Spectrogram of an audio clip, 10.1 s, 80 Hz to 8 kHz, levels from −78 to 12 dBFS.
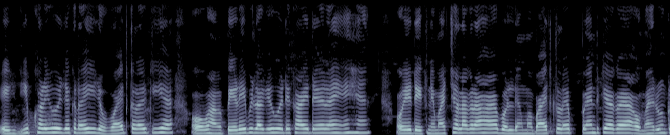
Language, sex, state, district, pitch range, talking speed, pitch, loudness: Hindi, female, Maharashtra, Chandrapur, 205-240 Hz, 225 wpm, 230 Hz, -14 LUFS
